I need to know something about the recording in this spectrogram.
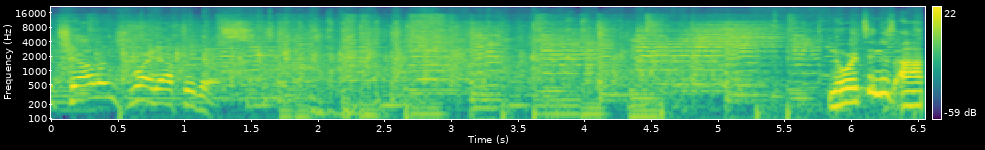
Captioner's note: audience clapping; upbeat music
